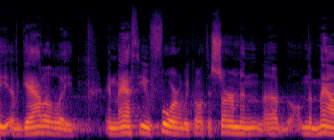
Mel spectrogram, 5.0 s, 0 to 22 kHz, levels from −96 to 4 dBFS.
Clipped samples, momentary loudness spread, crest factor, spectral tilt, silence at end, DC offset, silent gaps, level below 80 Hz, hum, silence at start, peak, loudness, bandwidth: under 0.1%; 10 LU; 16 dB; -6 dB/octave; 0 s; under 0.1%; none; under -90 dBFS; none; 0 s; -16 dBFS; -33 LUFS; 13.5 kHz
